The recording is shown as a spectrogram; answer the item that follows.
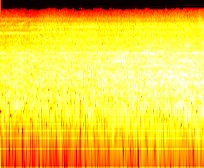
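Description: Pachislot machine sound effect during a bonus-chance presentation: a whooshing rush that swells steadily in loudness, over the constant noise of a pachinko parlor.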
